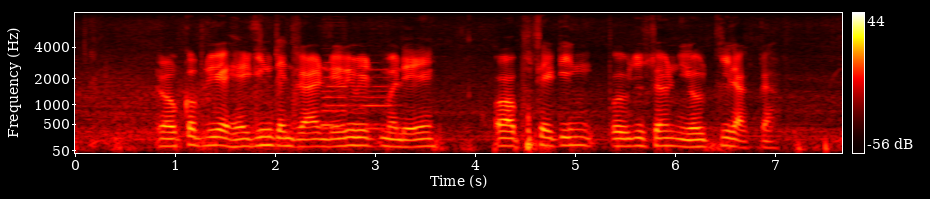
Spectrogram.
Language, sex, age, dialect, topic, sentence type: Marathi, male, 25-30, Southern Konkan, banking, statement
